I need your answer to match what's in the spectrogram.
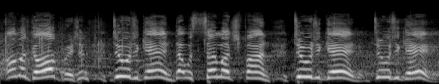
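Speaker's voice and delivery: high, loud mock enthusiasm; mock delighted natives. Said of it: "The natives are like".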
